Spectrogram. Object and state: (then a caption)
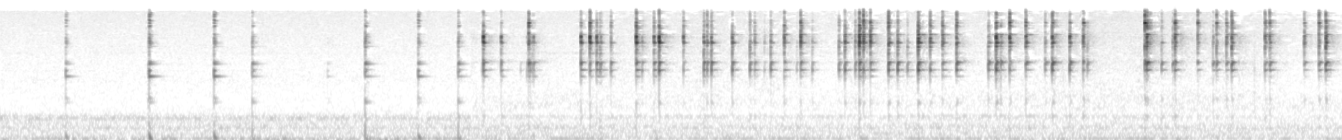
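Glass measuring jar. Long nails tap rapidly on the sides of an empty clear glass measuring jar with markings and no lid, held in both hands near the mic. Short, bright glassy clinks start sparse, then come quicker and denser over a faint low rumble, each dying away almost instantly.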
